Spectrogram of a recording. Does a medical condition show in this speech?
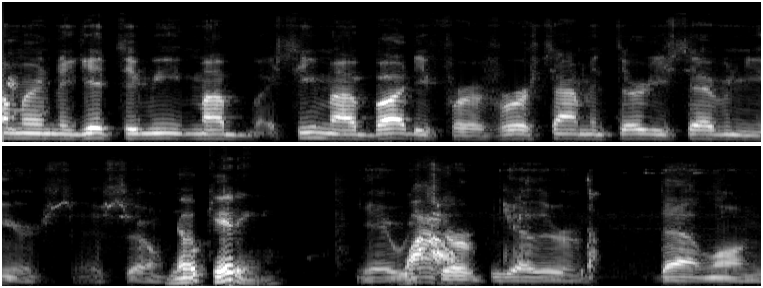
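Yes: lou Gehrig's disease (ALS).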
